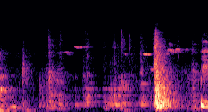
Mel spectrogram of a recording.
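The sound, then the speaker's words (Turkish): A door slams shut with one loud, heavy bang as someone leaves the house, preceded by faint shuffling and clattering, then a smaller knock just after as it settles. “Şu kapıyı çarpmadan çıkamıyorsun değil mi?”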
